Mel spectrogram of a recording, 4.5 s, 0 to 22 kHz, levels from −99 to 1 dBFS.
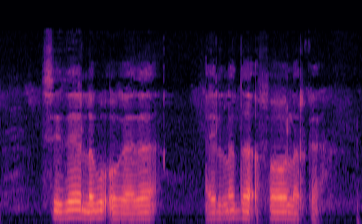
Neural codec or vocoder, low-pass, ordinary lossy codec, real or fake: vocoder, 44.1 kHz, 128 mel bands every 256 samples, BigVGAN v2; 19.8 kHz; AAC, 32 kbps; fake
